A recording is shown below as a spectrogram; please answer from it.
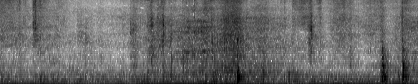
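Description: Paper rustling and crinkling as a birthday present is unwrapped, quiet and irregular, with a short knock near the end.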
